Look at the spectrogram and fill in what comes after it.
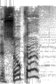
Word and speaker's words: Ahsoka: They had 10 new Star Wars shows, including the, how do you say, is it Ahsoka? – Yeah.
